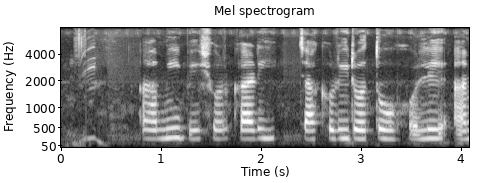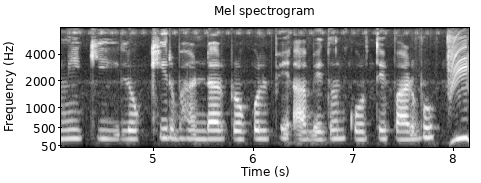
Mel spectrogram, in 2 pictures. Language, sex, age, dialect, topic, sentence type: Bengali, female, 18-24, Rajbangshi, banking, question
